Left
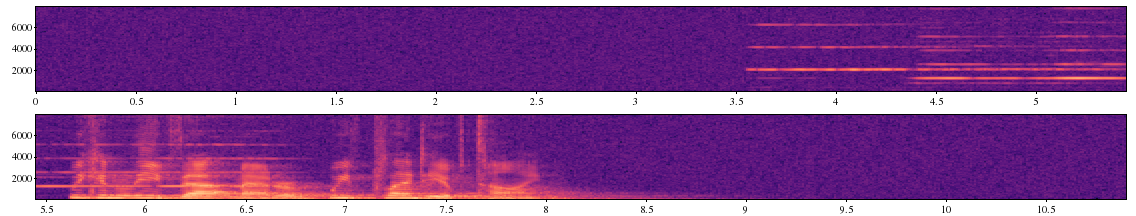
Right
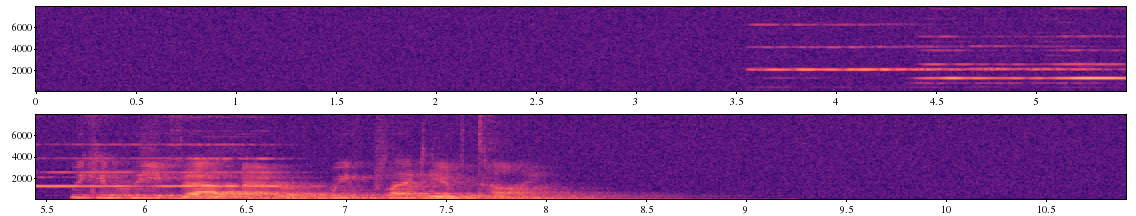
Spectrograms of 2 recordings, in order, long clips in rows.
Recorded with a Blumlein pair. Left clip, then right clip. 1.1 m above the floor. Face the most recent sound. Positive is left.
turn(degrees=50)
